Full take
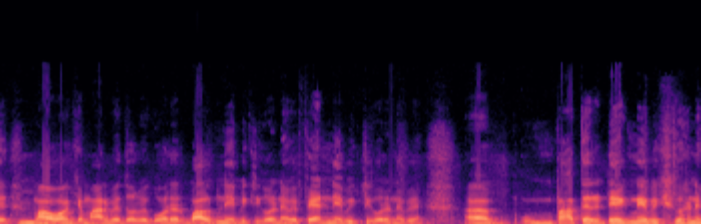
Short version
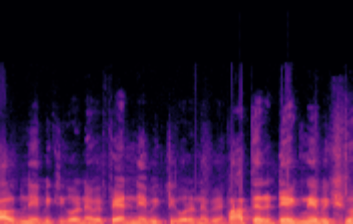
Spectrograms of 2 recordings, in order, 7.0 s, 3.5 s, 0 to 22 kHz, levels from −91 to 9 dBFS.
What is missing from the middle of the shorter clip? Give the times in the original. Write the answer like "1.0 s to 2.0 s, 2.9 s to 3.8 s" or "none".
4.2 s to 5.5 s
